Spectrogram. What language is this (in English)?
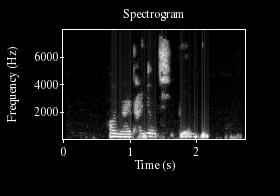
Chinese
